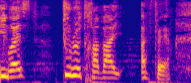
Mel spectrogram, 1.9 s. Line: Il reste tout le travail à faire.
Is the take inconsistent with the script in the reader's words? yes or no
no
